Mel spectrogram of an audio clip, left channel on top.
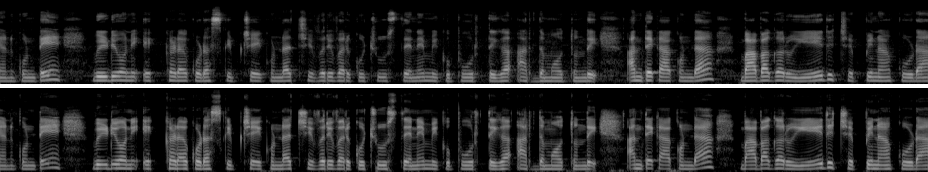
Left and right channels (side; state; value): both; normal; correlation 0.15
